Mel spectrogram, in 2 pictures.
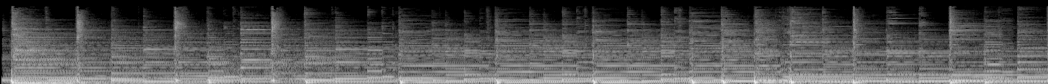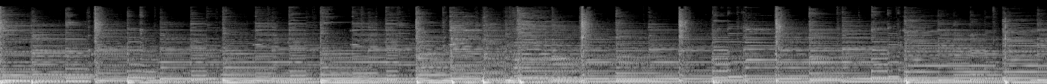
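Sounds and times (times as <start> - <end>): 
guitar: 0.0 - 20.9.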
